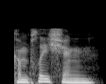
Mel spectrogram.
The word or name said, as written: completion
